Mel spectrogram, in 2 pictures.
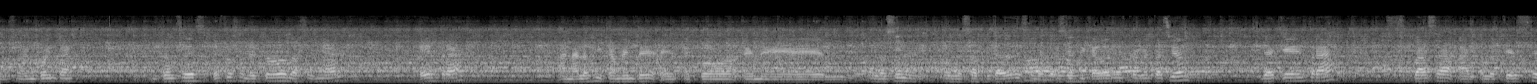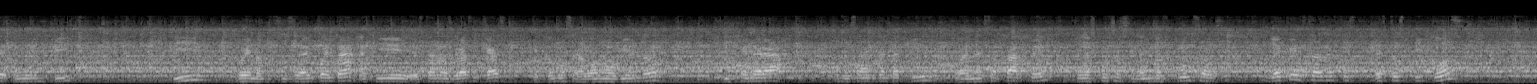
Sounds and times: Speech: 0:00.0 - 0:00.8, 0:01.5 - 0:03.5, 0:04.2 - 0:04.7, 0:05.6 - 0:12.0, 0:12.6 - 0:16.2, 0:17.1 - 0:22.0, 0:22.6 - 0:30.0.

